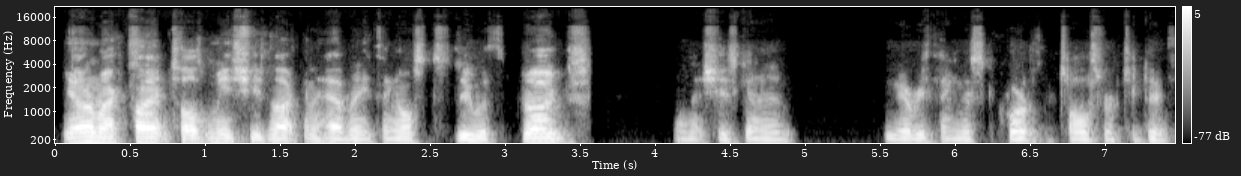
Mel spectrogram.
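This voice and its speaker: A man's voice: lowish voice, level tone, fairly quick, darkish tone, dry recording, poor audio. A man speaking formally as a defense attorney addressing a judge in court.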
